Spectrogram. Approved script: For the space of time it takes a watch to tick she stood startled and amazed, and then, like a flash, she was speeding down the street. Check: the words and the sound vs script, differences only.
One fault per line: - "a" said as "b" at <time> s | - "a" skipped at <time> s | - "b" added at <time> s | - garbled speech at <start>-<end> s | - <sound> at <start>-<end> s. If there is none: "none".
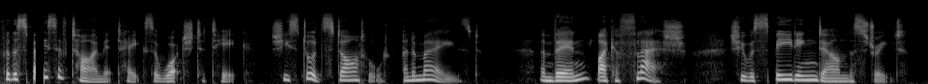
- dropout at 0.3-0.4 s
